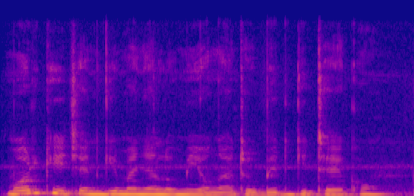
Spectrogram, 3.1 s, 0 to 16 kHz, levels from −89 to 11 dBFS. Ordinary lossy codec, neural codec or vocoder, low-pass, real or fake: none; none; 14.4 kHz; real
